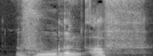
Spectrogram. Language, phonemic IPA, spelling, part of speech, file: Dutch, /ˈvurə(n) ˈɑf/, voeren af, verb, Nl-voeren af.ogg
- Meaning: inflection of afvoeren: 1. plural present indicative 2. plural present subjunctive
